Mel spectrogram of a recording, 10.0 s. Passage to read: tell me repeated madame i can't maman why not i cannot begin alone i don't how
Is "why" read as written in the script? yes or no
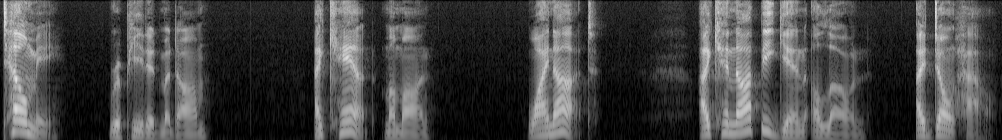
yes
